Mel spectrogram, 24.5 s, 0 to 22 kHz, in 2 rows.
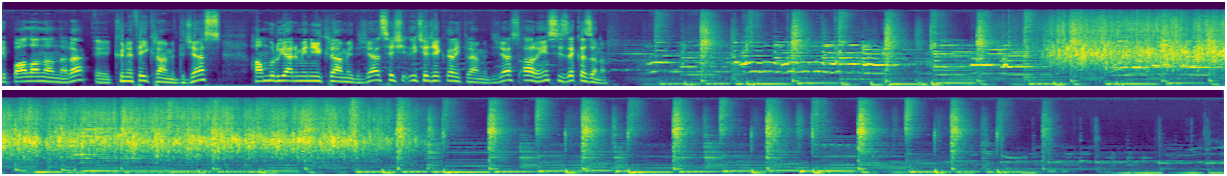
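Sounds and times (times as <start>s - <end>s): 
speech: 0.0s - 6.2s
song with steady beat and deep bass: 6.2s - 24.4s.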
